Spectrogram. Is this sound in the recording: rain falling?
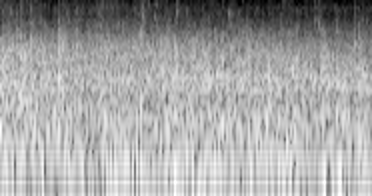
yes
